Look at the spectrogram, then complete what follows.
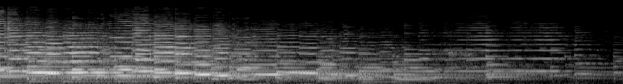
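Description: Violin music played over the pictures, a melody of clear held notes that thins out and gradually fades away over the second half.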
